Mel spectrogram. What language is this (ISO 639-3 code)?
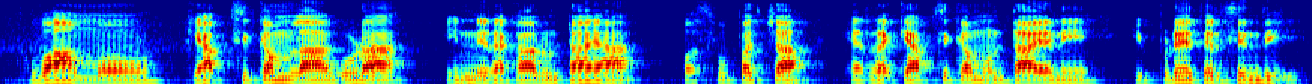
tel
